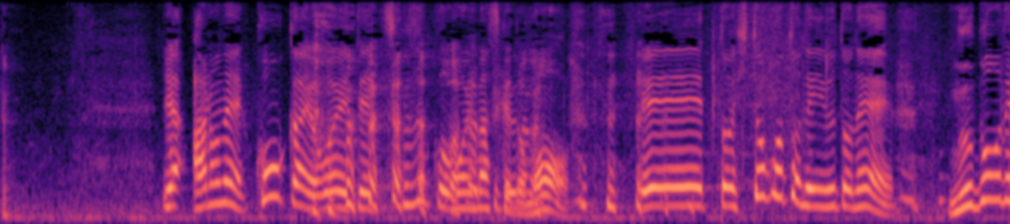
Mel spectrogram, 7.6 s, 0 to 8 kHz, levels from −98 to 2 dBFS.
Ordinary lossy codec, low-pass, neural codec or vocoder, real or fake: none; none; none; real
